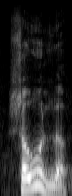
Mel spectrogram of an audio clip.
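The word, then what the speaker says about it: שאול: peuple le nom Saül du mot Hébreux prononcé Shaoul signifie demander ou désireer lorsque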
